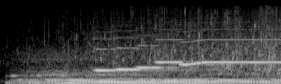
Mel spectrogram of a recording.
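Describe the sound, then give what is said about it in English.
Water pours steadily into a container, clear, its pitch rising as the vessel fills over a few seconds. No voices, just the continuous splashing gurgle of the stream. “Water.”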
